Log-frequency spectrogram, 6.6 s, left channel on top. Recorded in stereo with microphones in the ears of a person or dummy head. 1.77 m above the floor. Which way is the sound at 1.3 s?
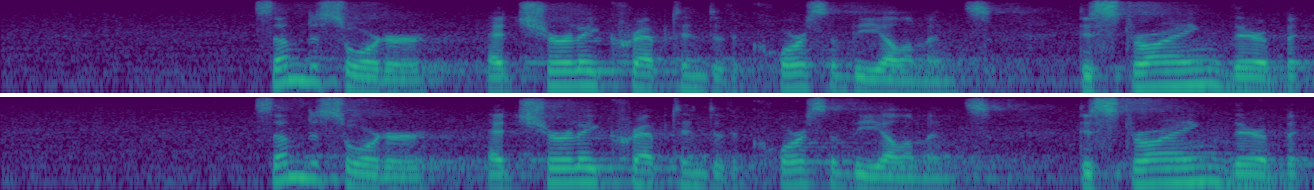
5° left (ahead or behind).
